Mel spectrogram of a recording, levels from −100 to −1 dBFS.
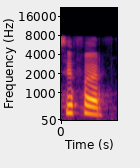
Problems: background sounds at intervals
